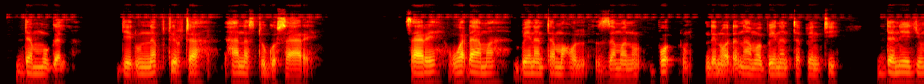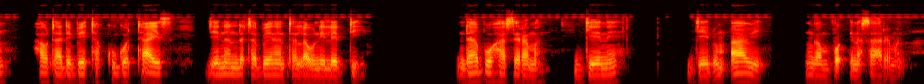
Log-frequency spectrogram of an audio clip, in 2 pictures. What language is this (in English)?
Fula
